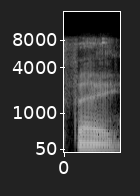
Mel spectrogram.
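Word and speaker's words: Fe: I'm just glad that I finally know how to pronounce it. Since we know it's Fae, even though I still think there's going to be some confusion between people talking about Fire Emblem and Fae.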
